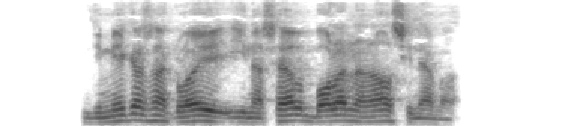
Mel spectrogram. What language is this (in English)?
Catalan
